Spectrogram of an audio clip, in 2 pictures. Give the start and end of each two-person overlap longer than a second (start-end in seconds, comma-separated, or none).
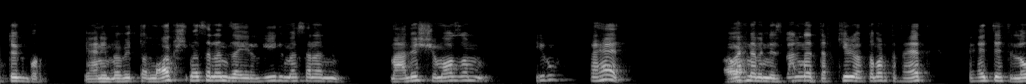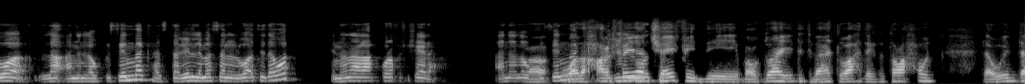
15.5-16.8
